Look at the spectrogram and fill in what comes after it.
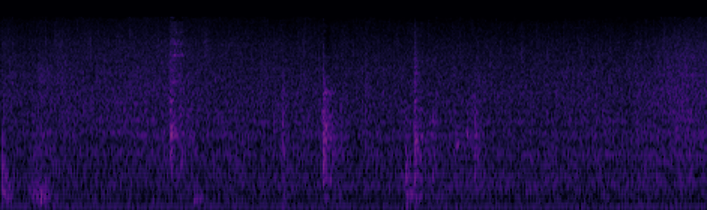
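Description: Chicken and spice paste sizzling as they fry in oil in a non-stick wok, the bhuna stage of a curry. A wooden spatula knocks and scrapes against the pan several times in the first four seconds or so, after which the steady sizzle carries on alone.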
